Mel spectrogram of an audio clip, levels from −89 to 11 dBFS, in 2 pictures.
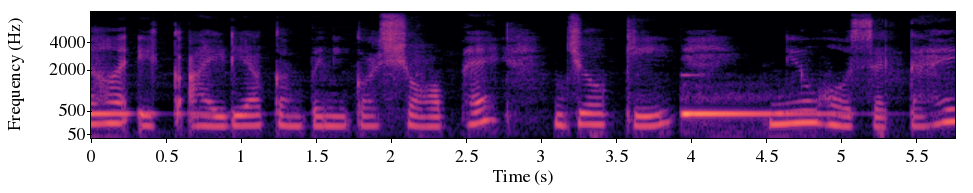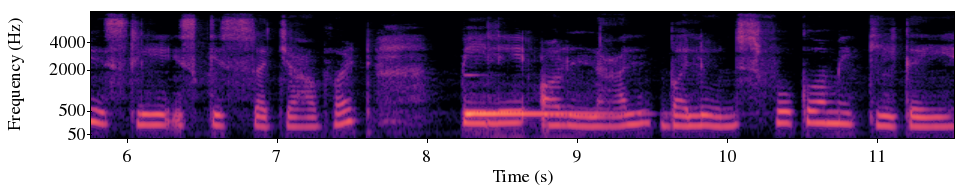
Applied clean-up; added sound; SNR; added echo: neural mask model RNNoise.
